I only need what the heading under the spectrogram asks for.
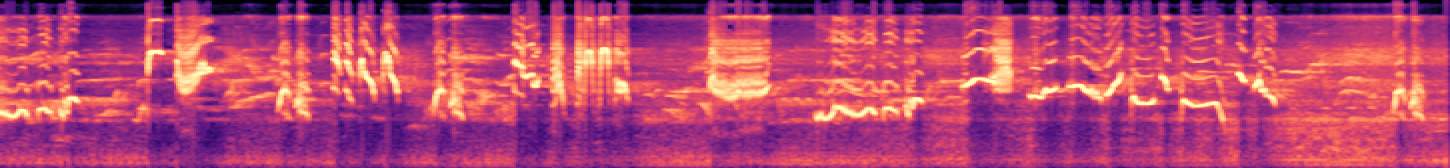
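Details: Oriental magpie-robin (kacer) singing vigorously as a lure to rouse the fighting spirit of rival birds. It gives a dense, varied stream of sharp rising whistles, trilled wavering notes and brief rasping bursts with almost no pauses.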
